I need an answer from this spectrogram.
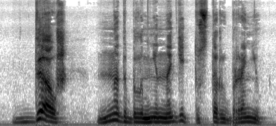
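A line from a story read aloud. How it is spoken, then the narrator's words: Through gritted teeth. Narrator (Russian): процедил Каламити сквозь зубы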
